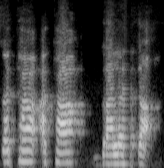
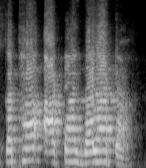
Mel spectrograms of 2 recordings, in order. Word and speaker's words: Katha Ata Galata: No, ma'am. It's called Katha Ata. Katha is storytelling, Ata is Yeah. playing, and Galata is drama. Okay, so Katha Ata Galata.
